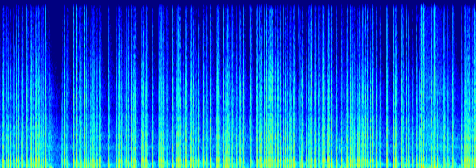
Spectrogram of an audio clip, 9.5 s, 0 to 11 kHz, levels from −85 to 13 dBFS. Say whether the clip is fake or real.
real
